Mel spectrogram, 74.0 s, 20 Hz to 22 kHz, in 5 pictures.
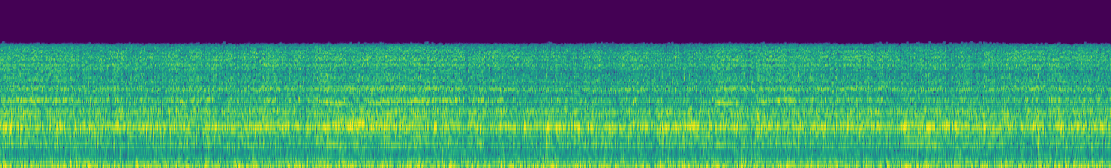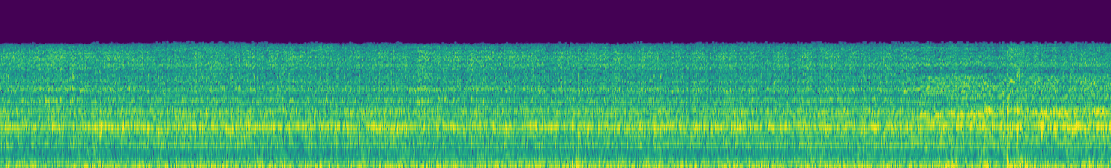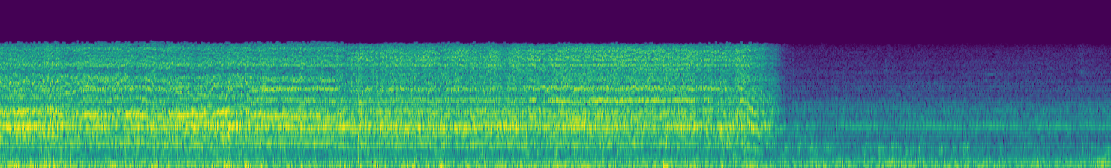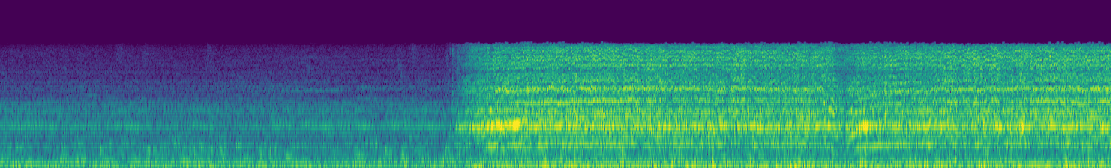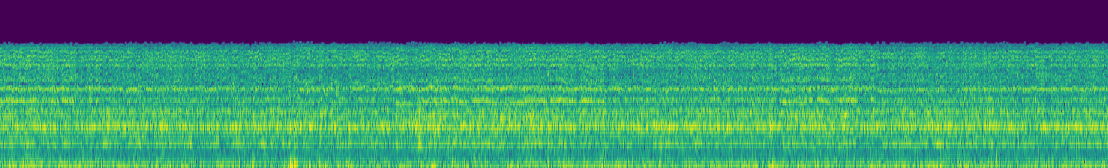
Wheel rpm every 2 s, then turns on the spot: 170, 160, 160, 160, 170, 170, 170, 160, 160, 160, 160, 170, 170, 160, 160, 160, 160, 170, 160, 130, 0, 0, 0, 0, 0, 100, 160, 140, 150, 160, 170, 170, 170, 170, 170, 160, 160.
none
